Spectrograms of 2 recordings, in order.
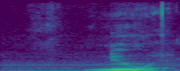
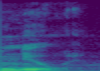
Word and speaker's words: Nguyen: Tue Nguyen. Tue Nguyen. That G just throws me, man. But okay, Tue. The G is silent.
